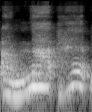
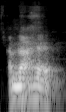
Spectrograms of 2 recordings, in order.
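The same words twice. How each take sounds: First: It is said with strong feeling. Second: It is said flatly, without feeling. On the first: The listener is meant to feel the hurt. "You said it with emotion" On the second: The words are only reported, not felt. "You didn't say that"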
